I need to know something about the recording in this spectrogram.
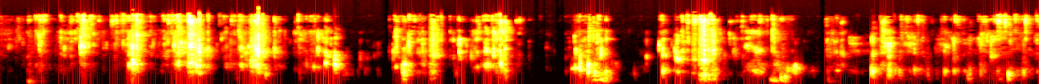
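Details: Raw-fed Labrador Retriever gnawing a large chicken carcass, giving sharp bony crunches and squishy wet bites in clustered bursts separated by brief pauses.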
